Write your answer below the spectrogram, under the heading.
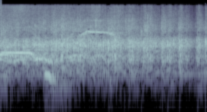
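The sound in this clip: Audience applause welcomes a pastor's wife to the stage at a church service. The clapping is dense and steady throughout and eases slightly near the end.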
